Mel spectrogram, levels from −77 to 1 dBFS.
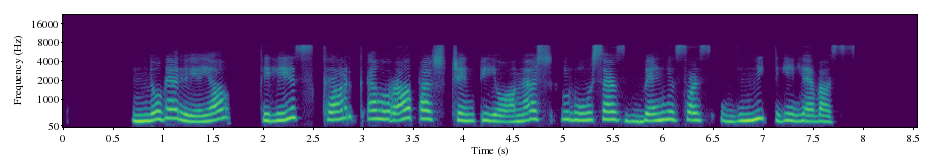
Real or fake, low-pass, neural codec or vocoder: fake; 7.2 kHz; codec, 16 kHz, 0.5 kbps, FreqCodec, larger model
